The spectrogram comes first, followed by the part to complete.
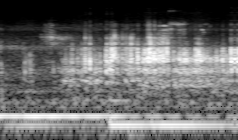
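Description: A recorded phone call played back: a voice asking '이게 어떻게 된 거예요?' ('What happened here?'), heard as noisy, crackly phone audio. Under it runs a low sustained bass note of background music that steps to a new pitch about a second in.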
